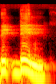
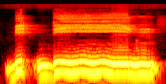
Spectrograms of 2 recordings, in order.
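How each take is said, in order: First: The i vowel sounds dull, close to e. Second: The i vowel sounds sharp and clear. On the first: The speaker calls it wrong. "Jangan biddin" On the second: The speaker calls it right. "biddin I ya"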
